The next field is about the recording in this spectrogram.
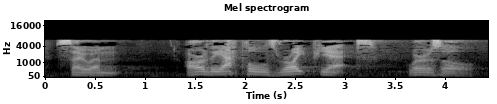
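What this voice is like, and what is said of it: Put-on Somerset accent. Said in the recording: “drag out my Somerset accent.”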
